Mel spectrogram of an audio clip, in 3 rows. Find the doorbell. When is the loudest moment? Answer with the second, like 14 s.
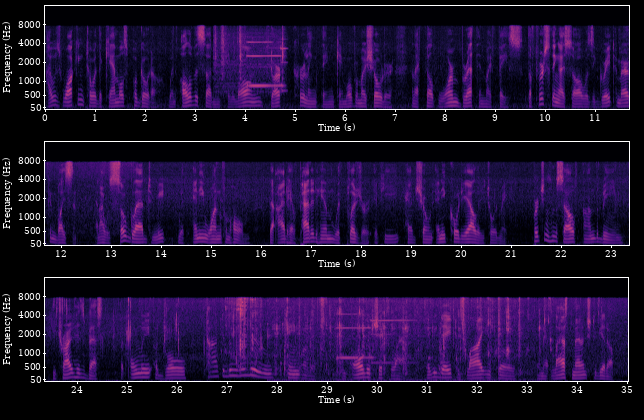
4 s.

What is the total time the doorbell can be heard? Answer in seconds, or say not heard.
4 s.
